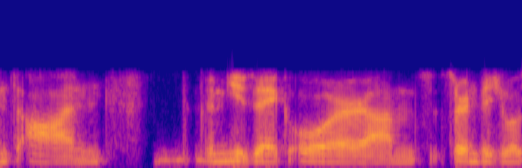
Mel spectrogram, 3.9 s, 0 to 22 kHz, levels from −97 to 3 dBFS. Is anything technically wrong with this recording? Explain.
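Yes. Throughout, the speech passes through a G.729 codec, which rebuilds each 10 ms frame from a vocal tract filter, a pitch predictor and a few pulses. The band runs only from 200 Hz to 3.6 kHz, consistent with an 8 kbit/s coder, and the voice sounds plainly rough and synthetic.

From 0.87 to 0.91 s, just before "the music or", there is VoIP packet loss concealed by the speech codec. A single 20 ms packet was likely lost, and the decoder extrapolated from its last pitch and filter. The speech smears into a brief buzzy tone or coloured noise that fades before recovering.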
